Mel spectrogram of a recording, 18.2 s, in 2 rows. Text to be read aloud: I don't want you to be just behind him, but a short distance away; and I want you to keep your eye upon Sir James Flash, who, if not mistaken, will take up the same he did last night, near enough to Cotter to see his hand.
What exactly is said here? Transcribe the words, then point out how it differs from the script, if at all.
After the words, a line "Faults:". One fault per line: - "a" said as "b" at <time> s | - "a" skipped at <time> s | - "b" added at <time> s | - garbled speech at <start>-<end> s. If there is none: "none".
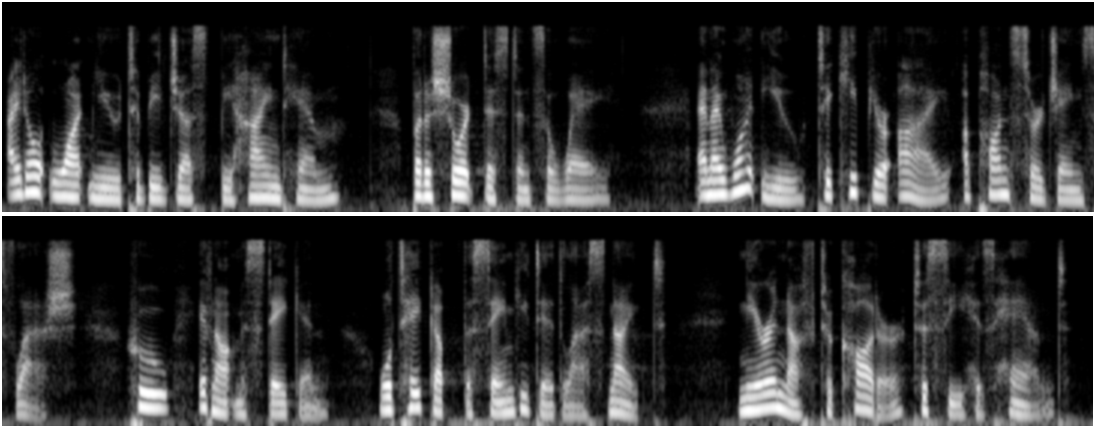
I don't want you to be just behind him, but a short distance away; and I want you to keep your eye upon Sir James Flash, who, if not mistaken, will take up the same he did last night, near enough to Cotter to see his hand.
Faults:
none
